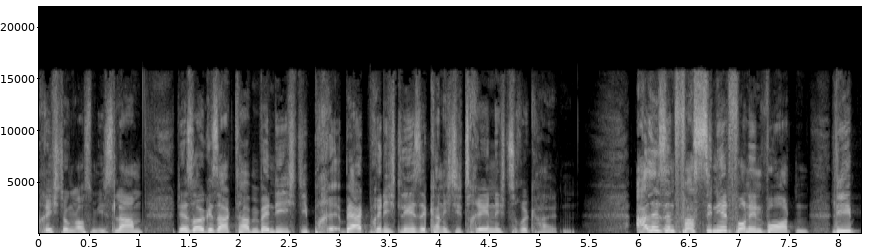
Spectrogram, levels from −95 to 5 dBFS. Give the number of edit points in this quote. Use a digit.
0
